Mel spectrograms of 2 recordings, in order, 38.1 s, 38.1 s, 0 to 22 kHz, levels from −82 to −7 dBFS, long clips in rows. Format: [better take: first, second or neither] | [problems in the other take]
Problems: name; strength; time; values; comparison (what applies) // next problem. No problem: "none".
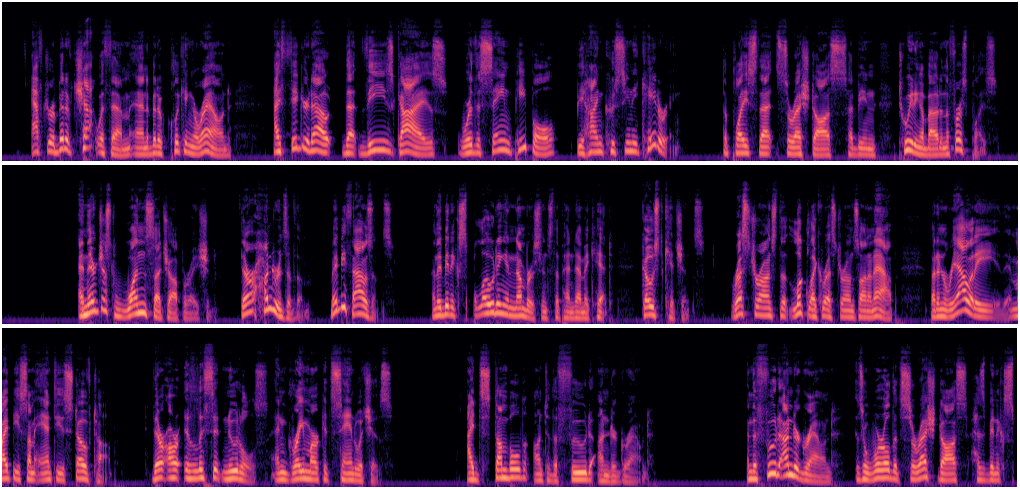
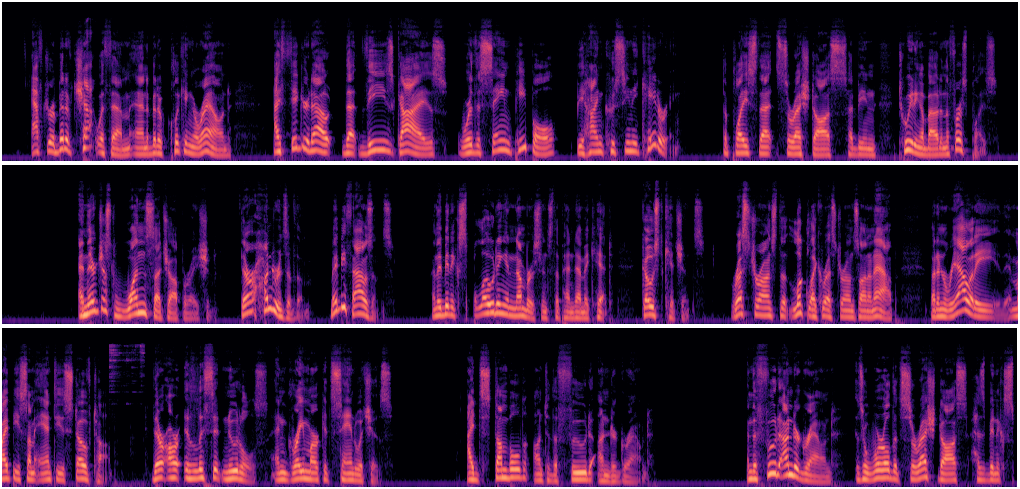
first | jangling keys; faint; at 27 s; peak 15 dB below the speech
